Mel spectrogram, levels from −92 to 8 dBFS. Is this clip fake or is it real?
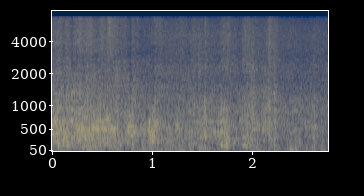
fake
